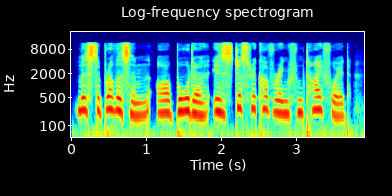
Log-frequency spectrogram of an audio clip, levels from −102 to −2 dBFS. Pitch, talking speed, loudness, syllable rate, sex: 220 Hz, 140 wpm, -19 LUFS, 4.7 syllables/s, female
